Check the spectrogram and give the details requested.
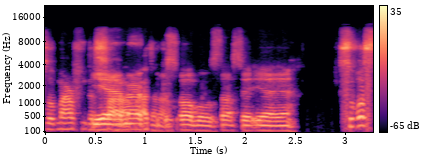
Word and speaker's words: Marathon des Sables: Marathon des Sables, that's it, yeah.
